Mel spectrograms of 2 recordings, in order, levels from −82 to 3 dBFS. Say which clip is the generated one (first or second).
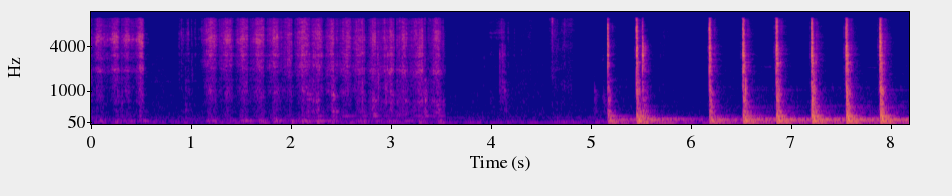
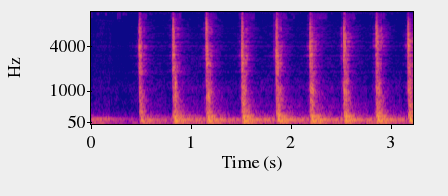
second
